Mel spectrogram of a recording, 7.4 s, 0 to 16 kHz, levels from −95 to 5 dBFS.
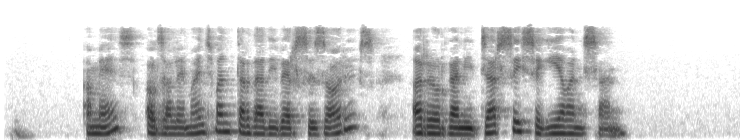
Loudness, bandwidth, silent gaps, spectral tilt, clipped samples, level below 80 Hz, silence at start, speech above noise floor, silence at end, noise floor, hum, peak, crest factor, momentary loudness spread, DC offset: -19 LUFS; 8 kHz; none; -6.5 dB/octave; under 0.1%; -58 dBFS; 0.15 s; 54 dB; 1.15 s; -72 dBFS; none; -2 dBFS; 18 dB; 11 LU; under 0.1%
